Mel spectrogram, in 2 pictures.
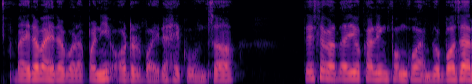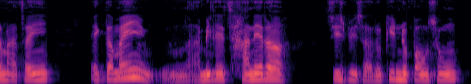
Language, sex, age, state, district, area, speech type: Nepali, female, 45-60, West Bengal, Kalimpong, rural, spontaneous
